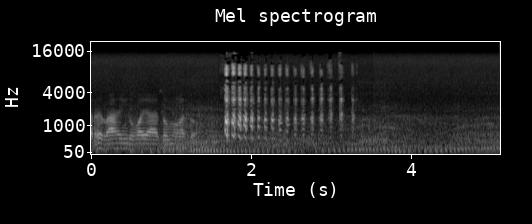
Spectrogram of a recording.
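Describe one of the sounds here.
A motorcycle engine idles with a low, steady putter close by.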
